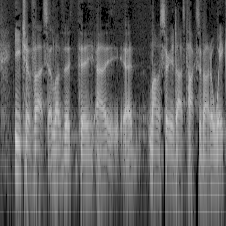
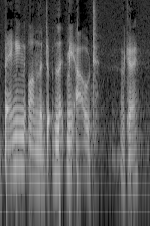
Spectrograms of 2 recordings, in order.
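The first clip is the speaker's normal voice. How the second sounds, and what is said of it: Slight put-on Pakistani accent. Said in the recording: “I said it with a slight Pakistani accent there.”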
